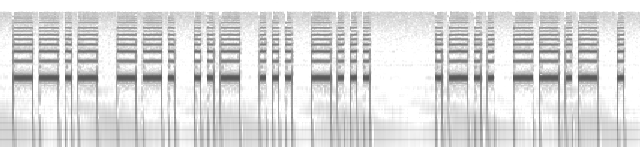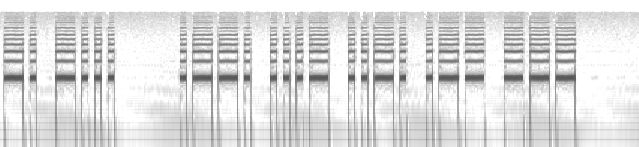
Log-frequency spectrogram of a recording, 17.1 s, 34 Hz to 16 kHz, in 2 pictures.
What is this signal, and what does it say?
Morse code, heard as a keyed tone, about 14 wpm, 620 Hz. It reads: QGUSB LQENB PVFWO
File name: repos / Morsekurs / DJ4UF Morsen27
